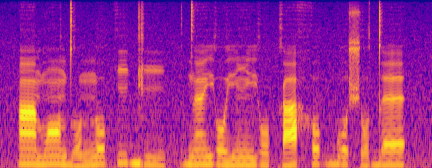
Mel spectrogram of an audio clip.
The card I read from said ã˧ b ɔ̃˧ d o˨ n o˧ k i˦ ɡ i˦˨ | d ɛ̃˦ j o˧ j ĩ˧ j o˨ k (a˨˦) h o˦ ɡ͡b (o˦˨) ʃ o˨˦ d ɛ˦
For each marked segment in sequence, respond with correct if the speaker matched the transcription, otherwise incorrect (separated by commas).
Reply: correct, correct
